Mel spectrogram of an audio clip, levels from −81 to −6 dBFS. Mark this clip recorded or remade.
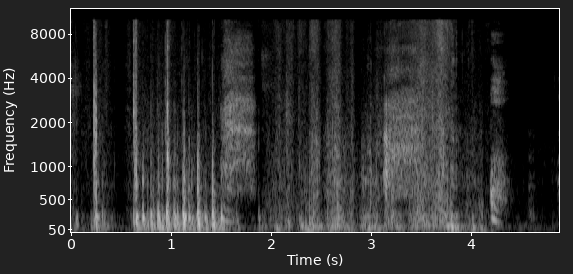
recorded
